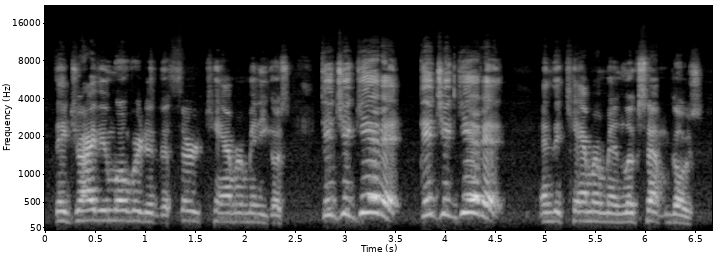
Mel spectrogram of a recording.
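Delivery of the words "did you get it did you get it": very high, loud, excited questioning; eager director. Acted. Director to third cameraman, excitedly asking. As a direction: pin every hope on the answer.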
